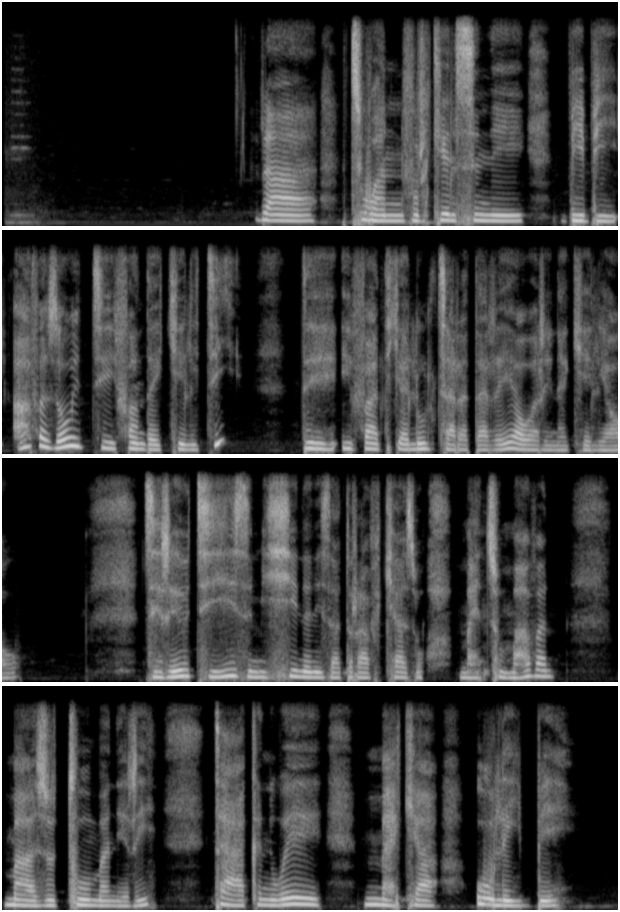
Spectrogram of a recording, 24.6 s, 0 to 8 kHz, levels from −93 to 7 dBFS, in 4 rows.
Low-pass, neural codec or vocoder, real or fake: 7.2 kHz; none; real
